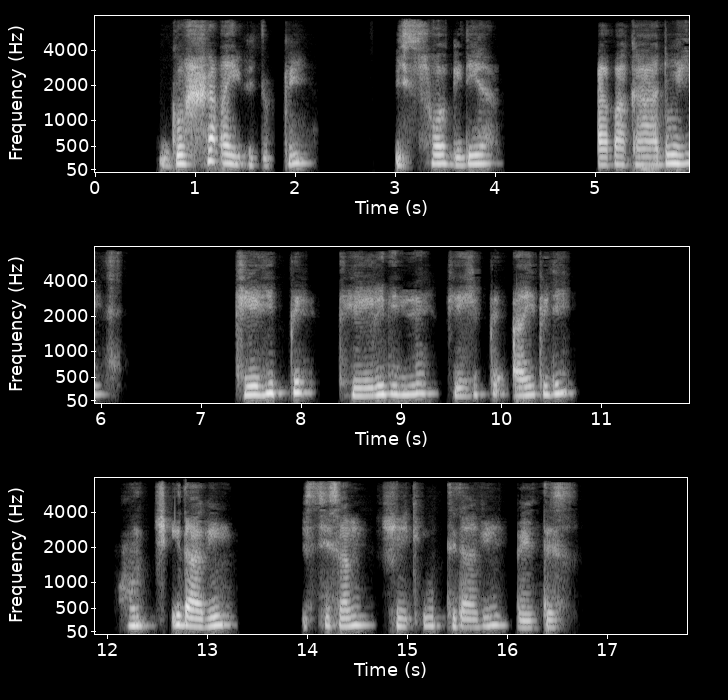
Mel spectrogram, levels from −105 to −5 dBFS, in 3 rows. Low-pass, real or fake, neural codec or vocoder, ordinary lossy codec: 7.2 kHz; fake; codec, 44.1 kHz, 2.6 kbps, DAC; AAC, 32 kbps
